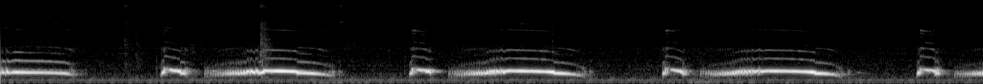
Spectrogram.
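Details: Spotted dove (kuter) coo, a lure recording of a bird calling persistently, meant to make other doves answer. A short clipped note precedes a long, drawn-out, arching coo. The phrase repeats about every two and a half seconds over a steady low hum.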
